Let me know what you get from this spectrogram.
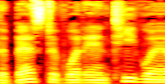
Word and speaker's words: Antigua: About Antigua and Barbuda. Antigua, pronounced Antigua, and Barbuda, Barbuda, is located in the heart of the Caribbean Sea.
